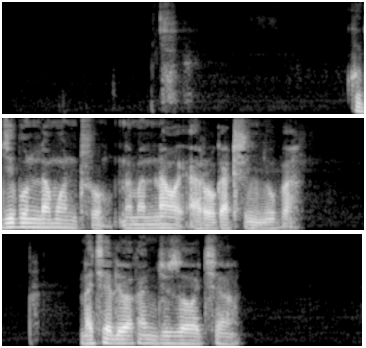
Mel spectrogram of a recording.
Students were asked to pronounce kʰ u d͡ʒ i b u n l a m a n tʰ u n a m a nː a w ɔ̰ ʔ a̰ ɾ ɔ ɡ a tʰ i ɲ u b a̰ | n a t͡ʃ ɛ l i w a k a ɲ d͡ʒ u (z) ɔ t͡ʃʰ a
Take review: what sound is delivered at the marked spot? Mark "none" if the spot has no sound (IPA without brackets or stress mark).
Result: z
